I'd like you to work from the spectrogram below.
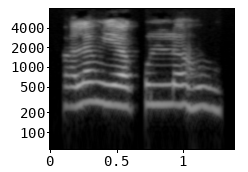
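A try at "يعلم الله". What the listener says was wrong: ইউলাতে প্রথমে টান হয় নাই পরে ঠিক করেছেন আর ইয়াতে টান হয়ে গেছে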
